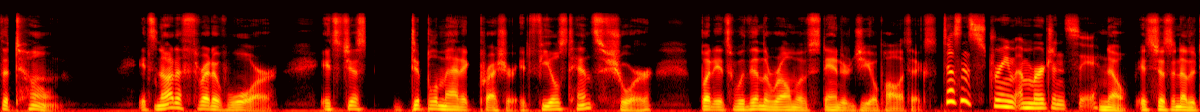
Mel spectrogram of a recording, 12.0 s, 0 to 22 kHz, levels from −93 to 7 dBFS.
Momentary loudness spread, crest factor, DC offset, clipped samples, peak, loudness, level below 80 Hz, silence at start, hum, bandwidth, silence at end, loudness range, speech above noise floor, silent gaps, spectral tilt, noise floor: 9 LU; 20 dB; under 0.1%; under 0.1%; -8 dBFS; -28 LUFS; -46 dBFS; 0 s; none; 13.5 kHz; 0 s; 3 LU; 31 dB; none; -5.5 dB/octave; -58 dBFS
